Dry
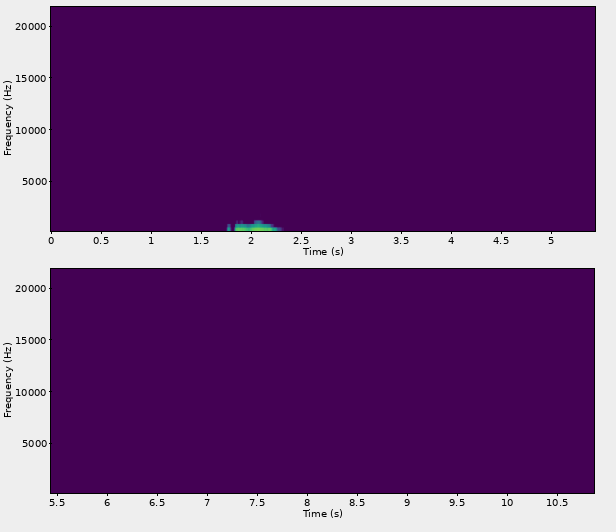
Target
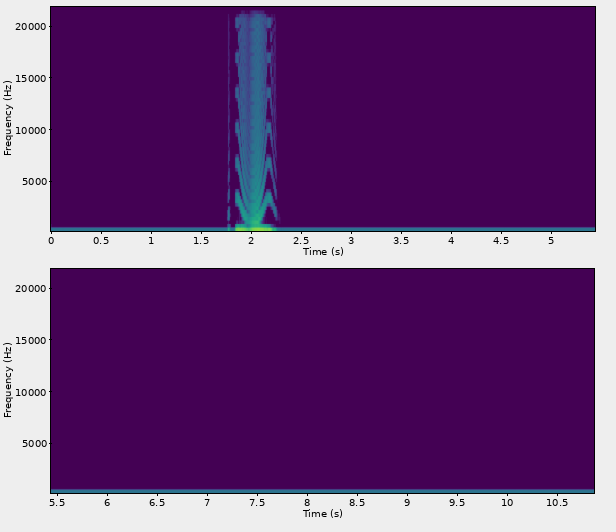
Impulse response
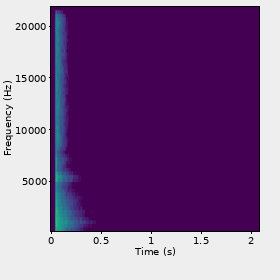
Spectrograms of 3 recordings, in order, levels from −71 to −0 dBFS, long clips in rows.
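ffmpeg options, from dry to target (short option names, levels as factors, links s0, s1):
-af "acrusher=samples=25:mix=1:aa=0.000001:lfo=1:lforange=25:lforate=3.1,aeval=exprs='val(0)+0.00708*(sin(2*PI*50*n/s)+sin(2*PI*2*50*n/s)/2+sin(2*PI*3*50*n/s)/3+sin(2*PI*4*50*n/s)/4+sin(2*PI*5*50*n/s)/5)':c=same,volume=1.5"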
